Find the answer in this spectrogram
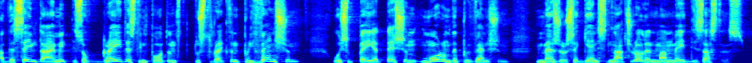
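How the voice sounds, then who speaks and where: A man from Greece, giving a formal, measured statement to a committee. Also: fairly high pitch, sing-song, vocal fry. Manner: formal, measured, read-out delivery. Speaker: committee member.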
